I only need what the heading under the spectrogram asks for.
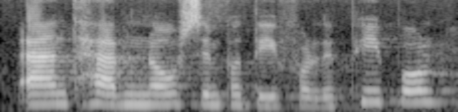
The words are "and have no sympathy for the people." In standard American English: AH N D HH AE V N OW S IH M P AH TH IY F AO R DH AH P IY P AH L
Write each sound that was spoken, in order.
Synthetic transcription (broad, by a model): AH N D HH AE V N OW S IH M P AH TH IY F AO R DH AH P IY P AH L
